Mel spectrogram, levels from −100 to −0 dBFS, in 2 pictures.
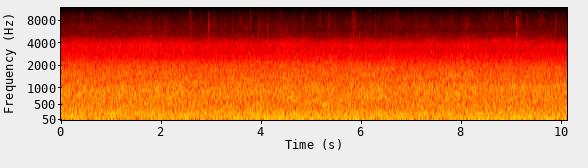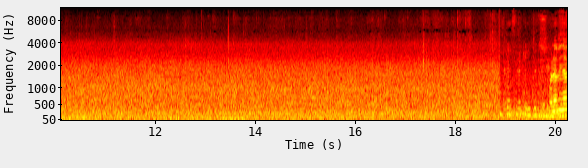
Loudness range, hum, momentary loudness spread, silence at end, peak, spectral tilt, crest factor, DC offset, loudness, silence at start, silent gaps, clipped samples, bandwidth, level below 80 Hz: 1 LU; none; 2 LU; 0 s; -8 dBFS; -7.5 dB/octave; 24 dB; under 0.1%; -33 LUFS; 0 s; none; under 0.1%; 11 kHz; -42 dBFS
